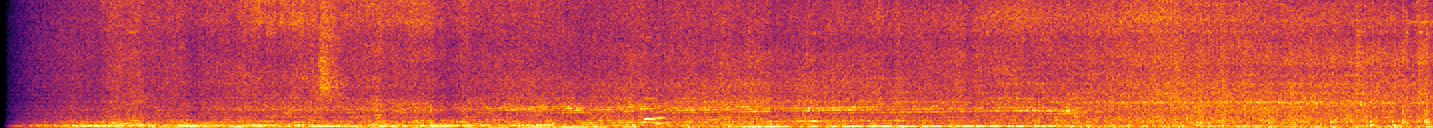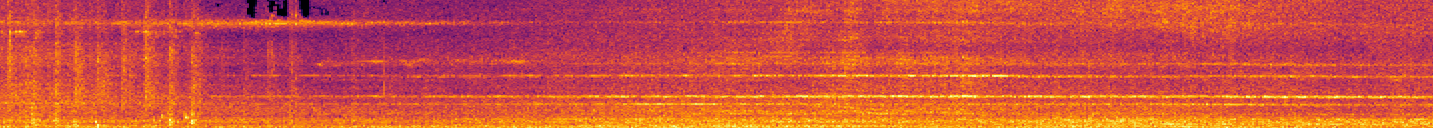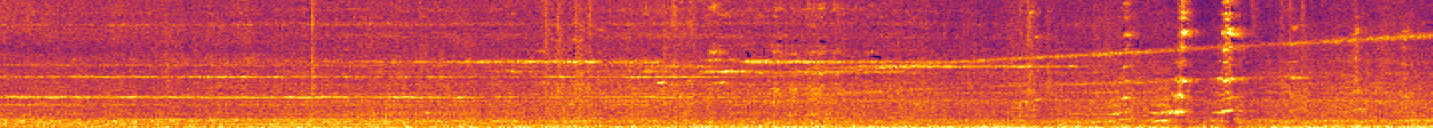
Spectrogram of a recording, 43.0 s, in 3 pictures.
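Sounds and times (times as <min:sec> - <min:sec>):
diesel locomotive engine: 0:00.1 - 0:42.9
train wheels rumbling on rail: 0:00.5 - 0:42.9
high wheel squeal: 0:06.2 - 0:07.6, 0:16.5 - 0:42.9.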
